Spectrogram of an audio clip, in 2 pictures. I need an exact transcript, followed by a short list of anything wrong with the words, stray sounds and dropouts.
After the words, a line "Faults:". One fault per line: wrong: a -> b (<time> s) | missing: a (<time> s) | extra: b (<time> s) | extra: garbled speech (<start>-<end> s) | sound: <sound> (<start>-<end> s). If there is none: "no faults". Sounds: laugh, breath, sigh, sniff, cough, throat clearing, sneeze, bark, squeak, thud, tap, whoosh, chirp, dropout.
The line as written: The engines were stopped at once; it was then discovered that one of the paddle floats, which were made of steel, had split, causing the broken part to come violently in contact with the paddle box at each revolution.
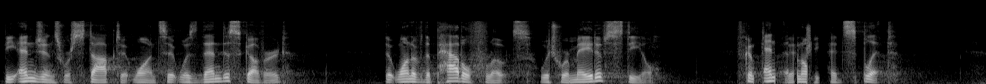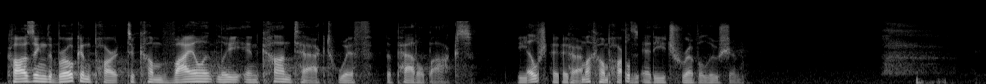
The engines were stopped at once; it was then discovered that one of the paddle floats, which were made of steel, [garbled] had split, causing the broken part to come violently in contact with the paddle box [garbled] at each revolution.
Faults:
extra: garbled speech (7.4-8.2 s)
extra: garbled speech (15.0-16.3 s)
sound: sigh (18.7-19.4 s)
